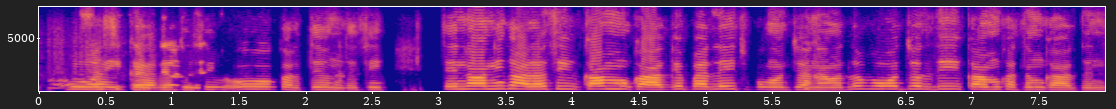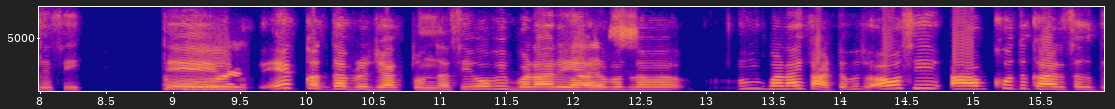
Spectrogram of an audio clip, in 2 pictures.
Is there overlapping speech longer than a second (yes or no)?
no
